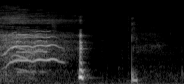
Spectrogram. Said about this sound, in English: Oh my gosh, I was about to say sorry for the technical error and I just pressed play and record, just started coughing. Choked.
